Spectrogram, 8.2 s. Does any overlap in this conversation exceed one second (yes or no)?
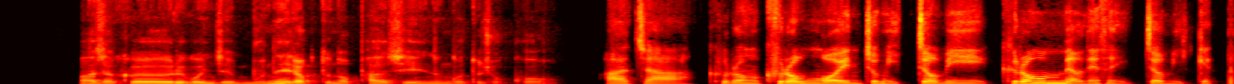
no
